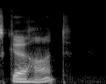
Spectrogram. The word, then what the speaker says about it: Gerhardt: I know how an American would and a German would pronounce my last name. It's Gerhardt. – The D is like, you know, silent.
